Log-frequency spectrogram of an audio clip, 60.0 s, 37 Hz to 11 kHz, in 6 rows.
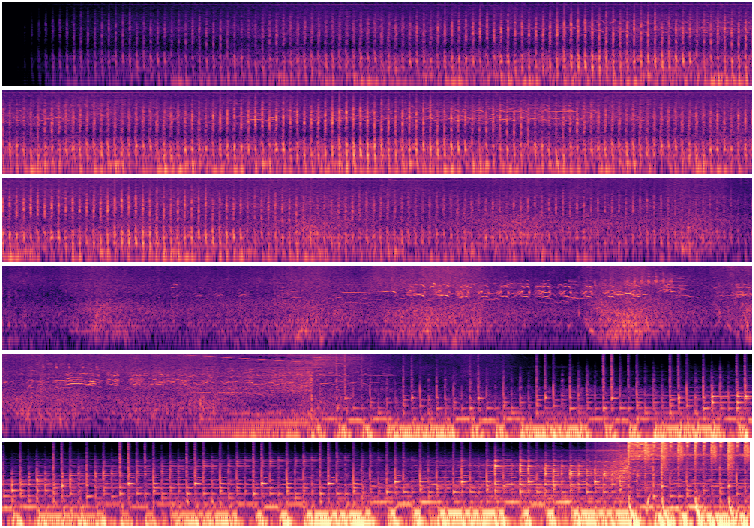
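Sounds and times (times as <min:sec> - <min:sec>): drone propellers whining: 0:03.0 - 0:25.9, 0:40.9 - 0:59.9.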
